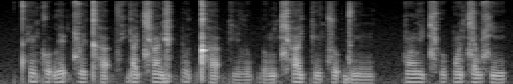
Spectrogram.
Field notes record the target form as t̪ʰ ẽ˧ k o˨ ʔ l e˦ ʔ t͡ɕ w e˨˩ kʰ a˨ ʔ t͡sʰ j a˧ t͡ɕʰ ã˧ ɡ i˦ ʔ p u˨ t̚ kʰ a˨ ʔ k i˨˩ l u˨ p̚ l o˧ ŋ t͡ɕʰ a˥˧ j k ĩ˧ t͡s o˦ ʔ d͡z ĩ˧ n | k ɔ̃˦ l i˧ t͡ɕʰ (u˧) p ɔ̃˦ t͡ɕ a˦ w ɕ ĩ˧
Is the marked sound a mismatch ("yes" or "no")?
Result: no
